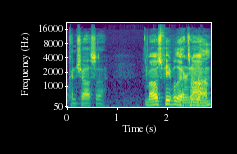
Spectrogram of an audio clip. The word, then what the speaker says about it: cachaça: If I'm pronouncing the alcohol right, it's called cachaça.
